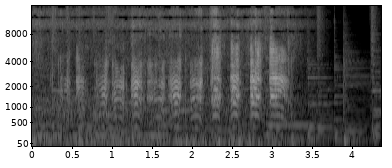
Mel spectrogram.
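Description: A child laughing hard, a quick run of high-pitched "ha-ha" bursts about four a second that stops about three seconds in, over background music.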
